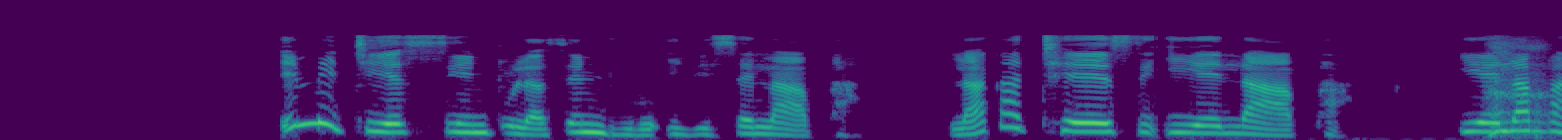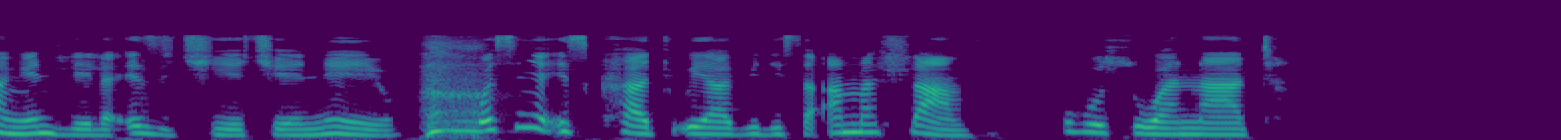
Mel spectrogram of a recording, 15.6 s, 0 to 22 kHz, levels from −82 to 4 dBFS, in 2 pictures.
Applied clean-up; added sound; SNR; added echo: classical method Wiener filter.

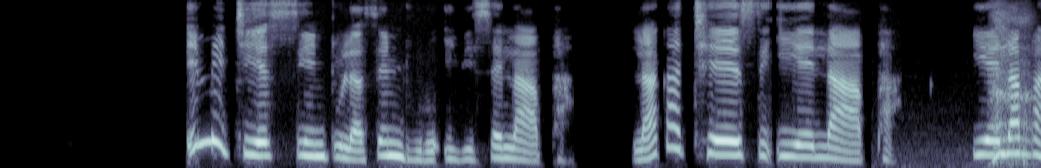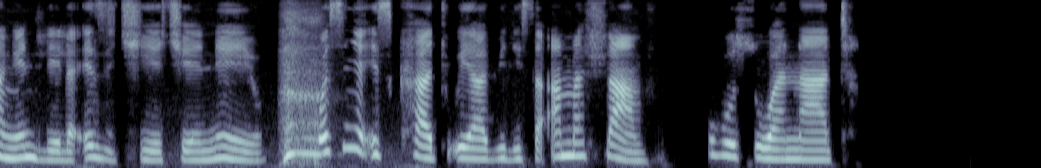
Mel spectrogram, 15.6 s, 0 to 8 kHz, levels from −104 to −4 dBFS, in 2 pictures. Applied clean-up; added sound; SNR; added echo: none; Gasp; 7 dB; none.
